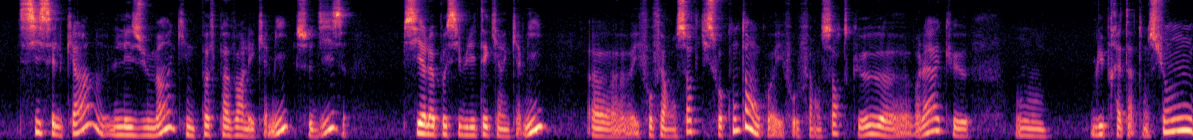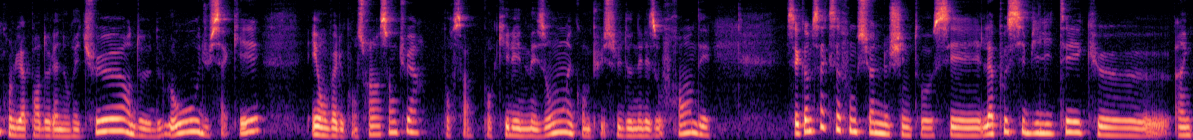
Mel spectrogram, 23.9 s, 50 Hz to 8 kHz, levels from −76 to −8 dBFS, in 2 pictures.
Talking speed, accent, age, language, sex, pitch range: 230 wpm, French, 30-49, French, female, 155-190 Hz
